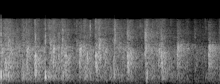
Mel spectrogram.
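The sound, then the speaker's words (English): At the close of a conference, the audience applauds themselves. Many hands clap together in a dense, continuous patter that stays fairly loud throughout, with no voices standing out. “And yourselves, you really deserve a round of applause for yourselves.”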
